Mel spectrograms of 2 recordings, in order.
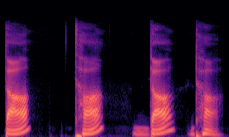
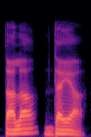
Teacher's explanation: ఇందులో నాలుక పళ్ళను టచ్ చేస్తుంది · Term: దంత్యాలు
